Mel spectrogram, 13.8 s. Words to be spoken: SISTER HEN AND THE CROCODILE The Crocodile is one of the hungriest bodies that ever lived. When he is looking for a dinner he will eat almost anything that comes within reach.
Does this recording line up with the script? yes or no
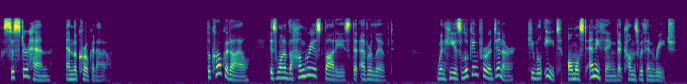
yes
